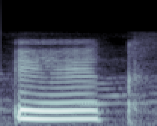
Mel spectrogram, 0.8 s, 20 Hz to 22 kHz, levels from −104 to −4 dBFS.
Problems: constant background noise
